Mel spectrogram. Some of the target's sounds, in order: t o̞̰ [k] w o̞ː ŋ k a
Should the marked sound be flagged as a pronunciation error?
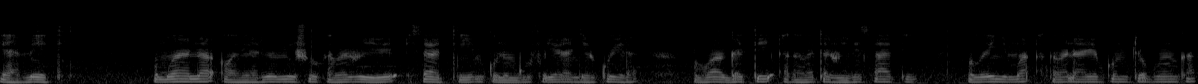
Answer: yes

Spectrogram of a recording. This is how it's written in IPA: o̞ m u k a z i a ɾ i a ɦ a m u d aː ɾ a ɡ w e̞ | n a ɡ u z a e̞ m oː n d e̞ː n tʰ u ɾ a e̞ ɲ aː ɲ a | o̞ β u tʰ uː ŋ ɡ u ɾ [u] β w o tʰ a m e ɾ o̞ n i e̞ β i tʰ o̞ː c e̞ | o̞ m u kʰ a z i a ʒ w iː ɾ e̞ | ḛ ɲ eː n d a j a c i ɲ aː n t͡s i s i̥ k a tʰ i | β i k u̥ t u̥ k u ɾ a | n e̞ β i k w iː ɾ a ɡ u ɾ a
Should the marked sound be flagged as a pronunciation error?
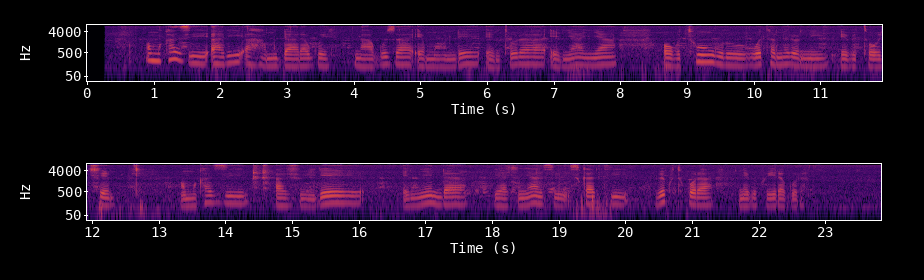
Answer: no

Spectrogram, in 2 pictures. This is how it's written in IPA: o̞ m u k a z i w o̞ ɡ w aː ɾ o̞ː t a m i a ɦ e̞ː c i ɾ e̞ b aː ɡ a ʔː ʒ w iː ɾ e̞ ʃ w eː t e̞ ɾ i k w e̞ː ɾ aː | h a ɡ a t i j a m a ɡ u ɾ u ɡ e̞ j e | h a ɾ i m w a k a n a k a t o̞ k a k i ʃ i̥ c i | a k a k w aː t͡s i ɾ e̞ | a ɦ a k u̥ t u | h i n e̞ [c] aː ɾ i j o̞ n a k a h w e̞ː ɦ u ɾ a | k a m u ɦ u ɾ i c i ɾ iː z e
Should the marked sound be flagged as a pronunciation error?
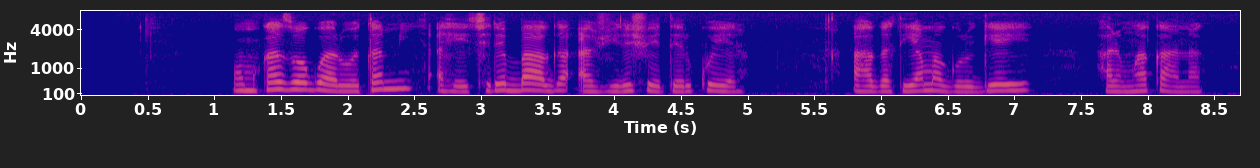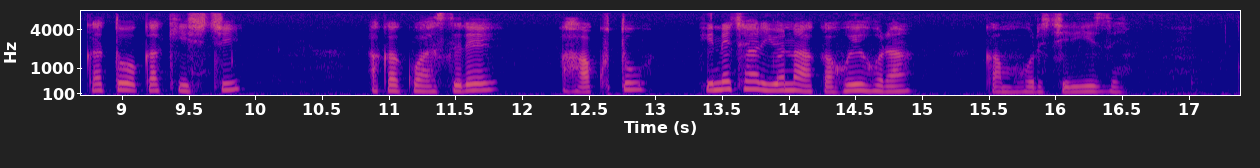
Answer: no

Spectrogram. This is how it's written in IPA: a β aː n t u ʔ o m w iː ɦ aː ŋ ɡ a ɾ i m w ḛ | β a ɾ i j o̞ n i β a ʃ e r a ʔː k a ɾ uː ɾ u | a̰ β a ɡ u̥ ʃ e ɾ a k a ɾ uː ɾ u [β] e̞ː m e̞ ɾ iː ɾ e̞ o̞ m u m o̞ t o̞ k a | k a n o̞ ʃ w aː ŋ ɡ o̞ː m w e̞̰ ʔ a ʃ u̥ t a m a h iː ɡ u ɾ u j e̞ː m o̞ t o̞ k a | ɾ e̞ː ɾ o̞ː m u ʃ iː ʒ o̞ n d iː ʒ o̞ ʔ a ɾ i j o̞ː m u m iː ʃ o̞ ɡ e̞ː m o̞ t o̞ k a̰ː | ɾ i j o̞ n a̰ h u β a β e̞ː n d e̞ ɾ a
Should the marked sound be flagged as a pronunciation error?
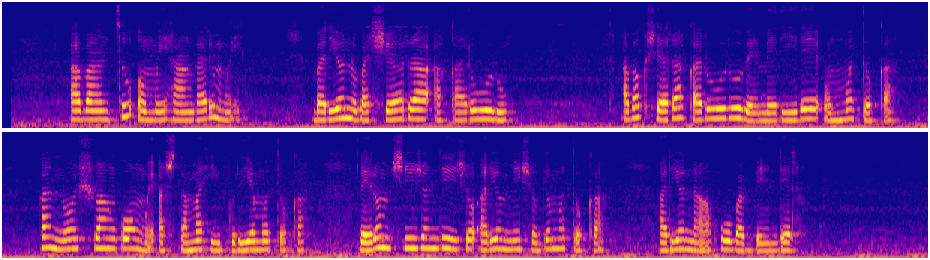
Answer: no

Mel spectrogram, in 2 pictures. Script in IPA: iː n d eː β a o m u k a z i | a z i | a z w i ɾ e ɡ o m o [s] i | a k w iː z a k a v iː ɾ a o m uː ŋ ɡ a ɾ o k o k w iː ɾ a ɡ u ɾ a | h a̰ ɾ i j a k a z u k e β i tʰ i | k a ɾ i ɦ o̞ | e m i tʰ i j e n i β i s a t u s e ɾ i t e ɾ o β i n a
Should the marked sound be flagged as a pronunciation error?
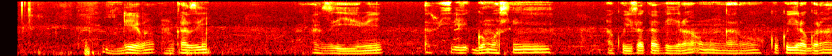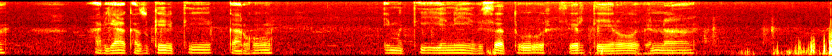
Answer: no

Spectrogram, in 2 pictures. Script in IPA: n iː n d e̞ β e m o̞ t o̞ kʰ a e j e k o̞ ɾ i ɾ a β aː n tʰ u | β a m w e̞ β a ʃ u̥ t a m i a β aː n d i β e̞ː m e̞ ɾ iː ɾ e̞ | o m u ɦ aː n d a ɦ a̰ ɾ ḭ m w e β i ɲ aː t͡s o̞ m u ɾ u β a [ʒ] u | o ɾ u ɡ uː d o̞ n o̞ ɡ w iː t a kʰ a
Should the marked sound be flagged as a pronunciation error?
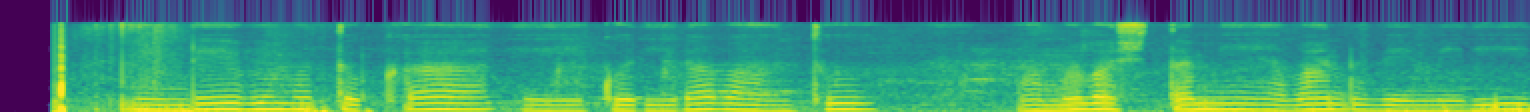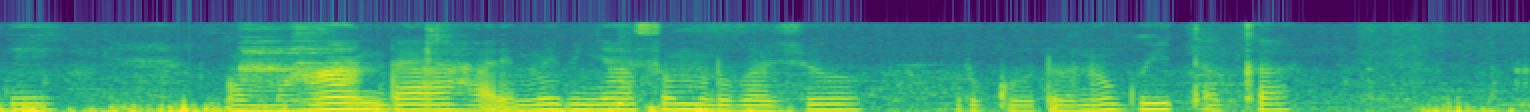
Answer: no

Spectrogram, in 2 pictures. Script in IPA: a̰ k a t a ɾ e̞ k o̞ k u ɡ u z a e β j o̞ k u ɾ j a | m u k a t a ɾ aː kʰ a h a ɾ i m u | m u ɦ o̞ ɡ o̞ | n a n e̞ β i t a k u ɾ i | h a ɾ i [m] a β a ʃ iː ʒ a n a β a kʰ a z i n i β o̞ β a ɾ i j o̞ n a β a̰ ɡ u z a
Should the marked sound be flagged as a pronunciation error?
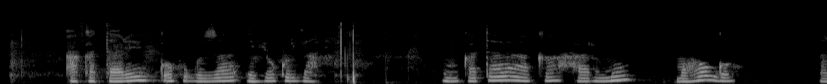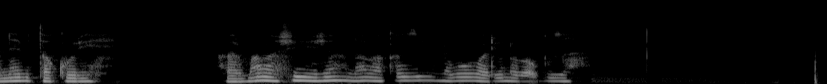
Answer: no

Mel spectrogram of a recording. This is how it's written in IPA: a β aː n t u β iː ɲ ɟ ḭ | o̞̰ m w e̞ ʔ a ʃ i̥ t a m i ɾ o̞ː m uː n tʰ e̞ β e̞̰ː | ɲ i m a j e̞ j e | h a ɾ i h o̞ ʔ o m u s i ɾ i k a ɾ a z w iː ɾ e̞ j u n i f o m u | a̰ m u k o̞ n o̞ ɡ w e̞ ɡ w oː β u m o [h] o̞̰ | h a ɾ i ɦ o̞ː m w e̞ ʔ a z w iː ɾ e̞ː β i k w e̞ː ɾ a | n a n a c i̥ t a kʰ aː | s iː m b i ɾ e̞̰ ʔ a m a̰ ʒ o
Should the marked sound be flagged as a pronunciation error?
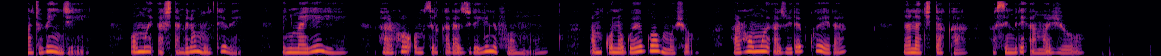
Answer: yes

